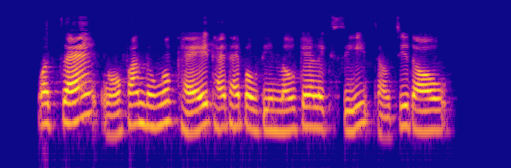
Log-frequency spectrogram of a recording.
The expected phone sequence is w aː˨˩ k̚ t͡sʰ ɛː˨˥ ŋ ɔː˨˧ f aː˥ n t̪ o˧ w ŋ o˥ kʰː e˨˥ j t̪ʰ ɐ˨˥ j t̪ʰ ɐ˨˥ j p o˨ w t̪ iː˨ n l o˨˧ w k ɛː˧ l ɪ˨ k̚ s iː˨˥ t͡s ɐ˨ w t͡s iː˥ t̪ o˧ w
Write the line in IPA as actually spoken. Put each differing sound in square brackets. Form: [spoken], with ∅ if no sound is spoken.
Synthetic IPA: w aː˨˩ k̚ [t͡s] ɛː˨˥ ŋ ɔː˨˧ f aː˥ n t̪ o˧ w ŋ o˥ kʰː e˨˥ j t̪ʰ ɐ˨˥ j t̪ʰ ɐ˨˥ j p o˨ w t̪ iː˨ n l o˨˧ w k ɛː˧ l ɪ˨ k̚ s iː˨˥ t͡s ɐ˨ w t͡s iː˥ t̪ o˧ w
